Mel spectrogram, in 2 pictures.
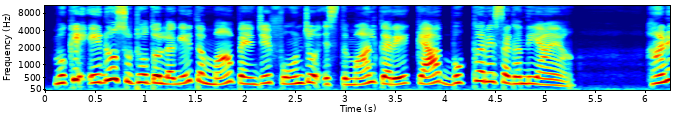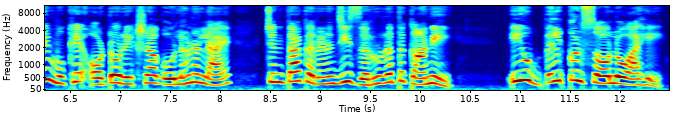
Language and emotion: Sindhi, happy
